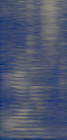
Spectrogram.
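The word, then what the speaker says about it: honest: सेनें एच है एच एच जो है यहां पे साइलेंट है साइलेंट मतलब इसकी आवाज नहीं आ रही है हम क्या पढ़ेंगे ऑनेस्ट पढ़ेंगे ऑनेस्ट नेस्ट मतलब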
